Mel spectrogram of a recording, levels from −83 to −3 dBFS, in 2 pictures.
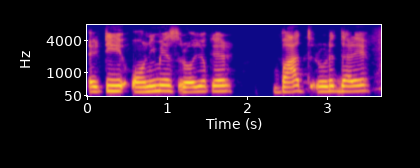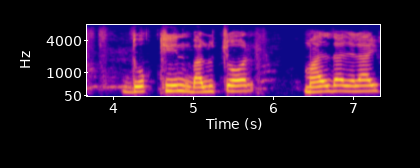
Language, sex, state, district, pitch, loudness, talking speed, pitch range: Bengali, male, West Bengal, Malda, 230 Hz, -12 LUFS, 80 wpm, 215-240 Hz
